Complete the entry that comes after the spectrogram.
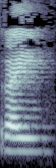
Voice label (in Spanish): "trai", Silabas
